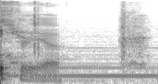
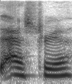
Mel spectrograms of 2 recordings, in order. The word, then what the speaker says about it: Astria: Is it Astria or Okay. Austria? It's Astria.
